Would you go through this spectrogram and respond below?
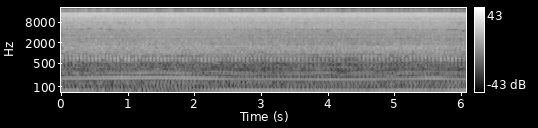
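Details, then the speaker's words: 1972 BMW 2002, 2.0L inline-four rebuilt with Ireland Engineering parts, second start after revival: rough, rapid rapping at idle, about three beats a second; owner doubts rod knock, source undetermined; also weeping antifreeze. "yes I hear that snotty rappy sound I don't think it's a rod wrap but I need to figure out what it is"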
